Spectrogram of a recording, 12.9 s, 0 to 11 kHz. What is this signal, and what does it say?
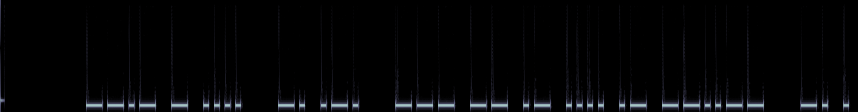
Morse code, heard as a keyed tone, about 15 wpm, 700 Hz. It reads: QTH NR OMAHA, NE
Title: Practice QSO - Exchange 1 - Beginning - 15wpm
